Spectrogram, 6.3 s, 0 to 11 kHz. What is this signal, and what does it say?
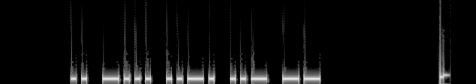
Morse code, heard as a keyed tone, about 17 wpm, 690 Hz. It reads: IBFUM
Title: Code Groups - 5 Letter:Numbers - 17wpm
